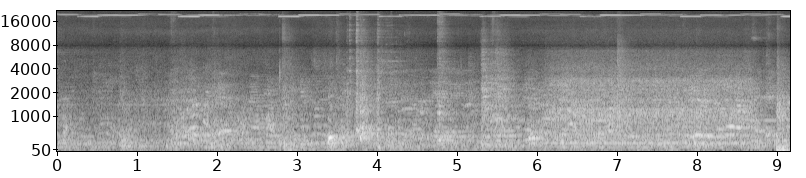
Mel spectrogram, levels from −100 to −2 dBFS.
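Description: Nothing technical goes wrong anywhere in these everyday sounds; there's no fault to point to at any moment.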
